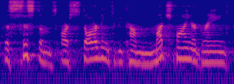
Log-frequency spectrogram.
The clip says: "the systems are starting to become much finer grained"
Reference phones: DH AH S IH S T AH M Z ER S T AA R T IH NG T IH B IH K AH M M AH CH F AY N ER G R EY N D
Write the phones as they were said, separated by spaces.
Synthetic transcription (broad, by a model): DH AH S IH S T AH M Z ER S T AA R T IH NG T IH B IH K AH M M AH CH F AY N ER G R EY N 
